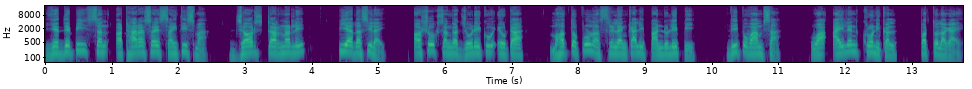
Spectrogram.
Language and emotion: Nepali, neutral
